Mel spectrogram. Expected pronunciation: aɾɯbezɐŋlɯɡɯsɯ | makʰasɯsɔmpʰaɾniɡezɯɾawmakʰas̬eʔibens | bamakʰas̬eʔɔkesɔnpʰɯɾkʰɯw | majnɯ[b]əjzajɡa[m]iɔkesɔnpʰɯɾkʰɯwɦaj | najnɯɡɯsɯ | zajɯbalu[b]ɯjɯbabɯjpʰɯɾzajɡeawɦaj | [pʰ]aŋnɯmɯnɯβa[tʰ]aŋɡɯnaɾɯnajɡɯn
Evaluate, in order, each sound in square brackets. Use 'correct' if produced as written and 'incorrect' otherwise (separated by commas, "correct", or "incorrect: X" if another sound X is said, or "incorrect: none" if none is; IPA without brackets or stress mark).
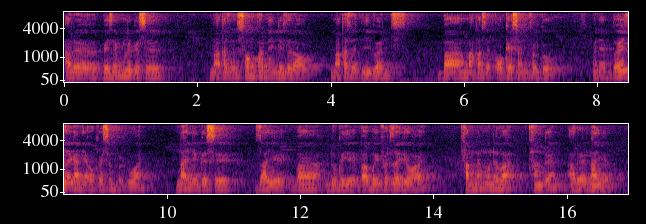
correct, incorrect: n, incorrect: ɡ, incorrect: tʰ, correct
